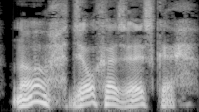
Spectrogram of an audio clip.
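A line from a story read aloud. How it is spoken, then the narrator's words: Man's sigh. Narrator (Russian): вздохнул мужчина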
